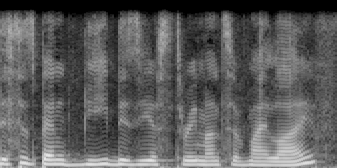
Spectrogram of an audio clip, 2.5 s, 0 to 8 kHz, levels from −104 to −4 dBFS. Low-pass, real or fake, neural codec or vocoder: 7.2 kHz; fake; codec, 16 kHz, 4 kbps, X-Codec, HuBERT features, trained on balanced general audio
